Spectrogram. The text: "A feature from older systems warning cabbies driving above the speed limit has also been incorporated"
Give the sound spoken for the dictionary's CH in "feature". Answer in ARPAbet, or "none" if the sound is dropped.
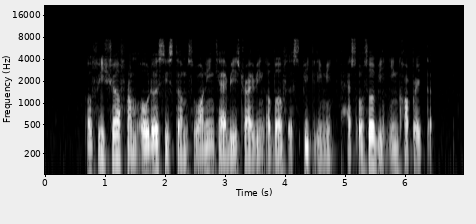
SH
